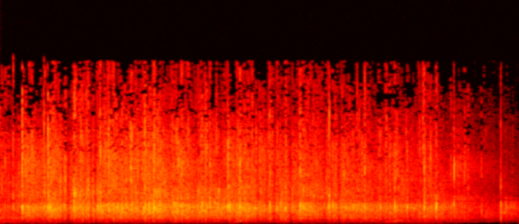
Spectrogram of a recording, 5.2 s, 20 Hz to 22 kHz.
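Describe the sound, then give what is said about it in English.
A crowd applauds steadily for about five seconds, dense overlapping claps with faint voices scattered underneath before the clapping tapers slightly at the end. “Except the Nehemiah 8 doesn't say that they gave him a round of applause.”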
